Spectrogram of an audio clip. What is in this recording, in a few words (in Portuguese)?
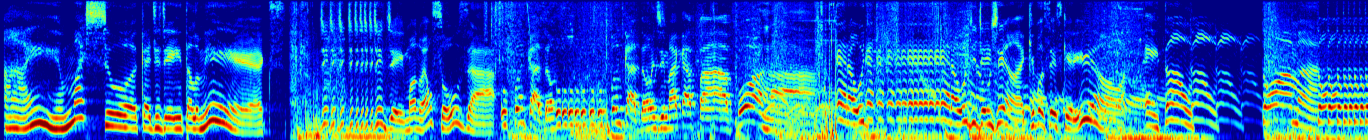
Vinhetas personalizadas para DJs e Rádios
